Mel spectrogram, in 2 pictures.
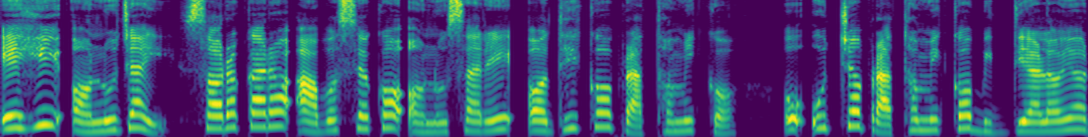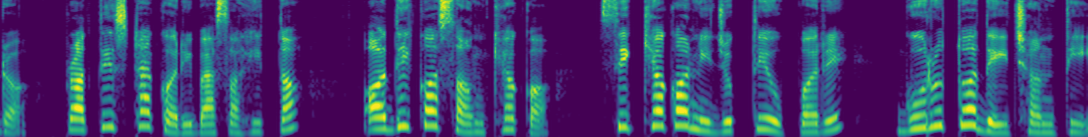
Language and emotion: Odia, neutral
